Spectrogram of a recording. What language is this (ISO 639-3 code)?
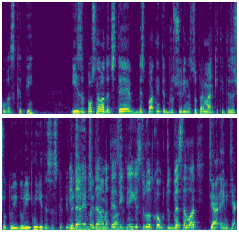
bul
